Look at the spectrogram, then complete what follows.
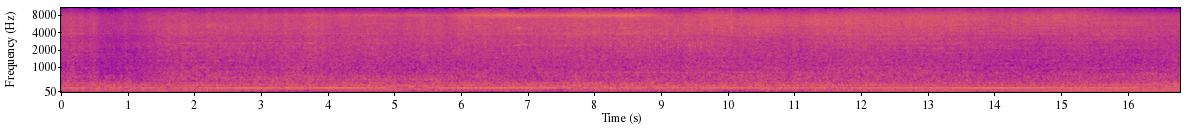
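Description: Steady jet aircraft noise on an airport apron: an even rush with a constant low hum underneath.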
